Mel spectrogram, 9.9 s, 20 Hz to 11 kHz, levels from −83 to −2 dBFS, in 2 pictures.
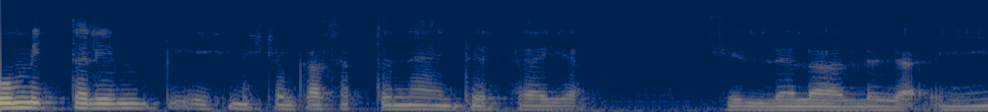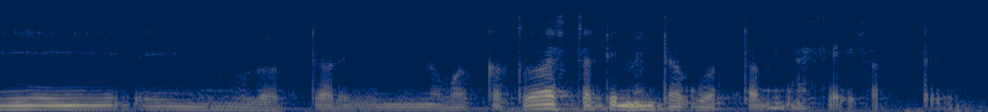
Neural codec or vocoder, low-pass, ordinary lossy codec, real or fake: codec, 16 kHz, 0.9 kbps, LongCat-Audio-Codec; 7.2 kHz; none; fake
